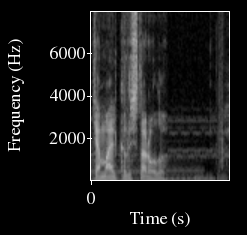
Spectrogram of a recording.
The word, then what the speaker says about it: Kemal Kılıçdaroğlu: That's a bit difficult to pronounce. It's Kemal Kılıçdaroğlu.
